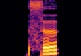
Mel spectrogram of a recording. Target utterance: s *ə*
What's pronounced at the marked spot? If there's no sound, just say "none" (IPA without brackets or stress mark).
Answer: ə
